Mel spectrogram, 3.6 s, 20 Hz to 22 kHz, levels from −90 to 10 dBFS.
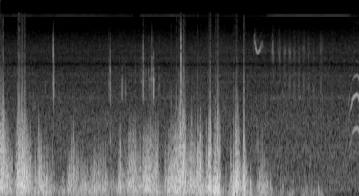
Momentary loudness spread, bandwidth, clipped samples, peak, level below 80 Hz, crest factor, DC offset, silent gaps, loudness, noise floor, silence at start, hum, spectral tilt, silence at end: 11 LU; 11.5 kHz; under 0.1%; 0 dBFS; -30 dBFS; 14 dB; under 0.1%; none; -14 LUFS; -38 dBFS; 0 s; none; -7.5 dB/octave; 0 s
